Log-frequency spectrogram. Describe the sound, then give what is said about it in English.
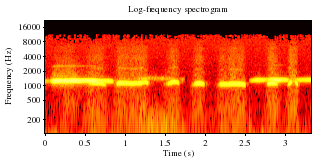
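A person whistling loudly, alone: a string of sustained, clear notes near one pitch, broken by short gaps into several phrases. “We got to it like this. We whistled.”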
